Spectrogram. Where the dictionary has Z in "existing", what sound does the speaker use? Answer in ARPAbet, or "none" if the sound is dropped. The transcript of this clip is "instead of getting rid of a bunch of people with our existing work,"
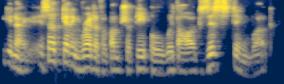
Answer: Z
